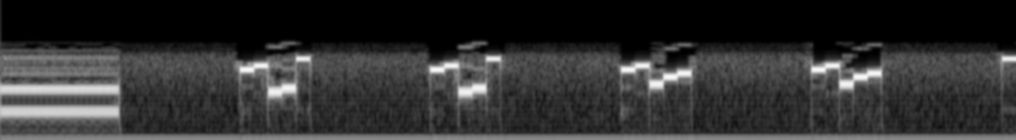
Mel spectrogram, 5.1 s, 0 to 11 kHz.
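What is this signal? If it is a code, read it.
Five-tone selective call (ZVEI), heard as quick runs of five tones, tones of about 70 ms. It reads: 89233 89233 89467 89467
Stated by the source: Five-tone ZVEI selective call received on an SDR, address 89243, channel 464.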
